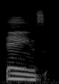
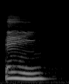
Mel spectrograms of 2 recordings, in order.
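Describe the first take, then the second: Both takes have the same delivery.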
